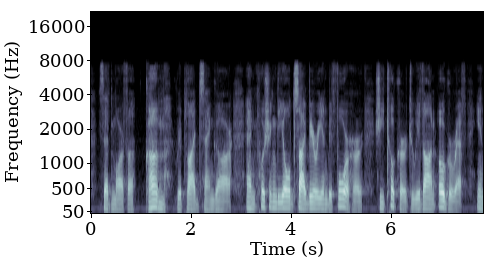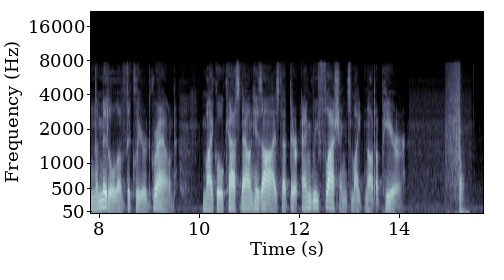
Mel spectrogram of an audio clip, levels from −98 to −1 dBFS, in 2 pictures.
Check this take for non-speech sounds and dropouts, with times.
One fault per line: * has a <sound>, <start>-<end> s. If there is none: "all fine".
* has a thud, 14.9-15.4 s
